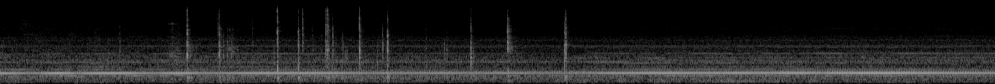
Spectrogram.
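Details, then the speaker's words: Power Mac G5 Quad at first power-on after unboxing, side cover off: steady whirring hum with one constant mid-pitched tone and a few light clicks as fans and water-cooling pumps spin up; loud but normal. "let's push the power button see what happens here sounds like quad g5 to me water blocks spinning up there we got life"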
